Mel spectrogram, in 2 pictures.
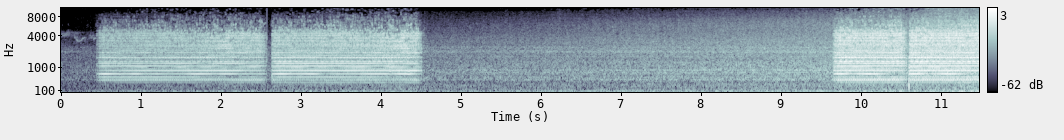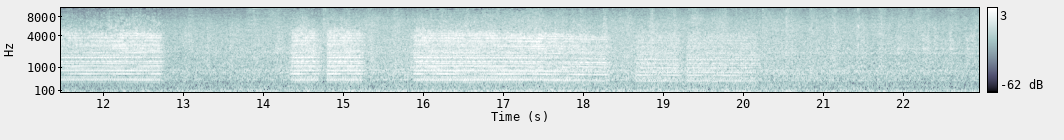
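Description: Locomotive in Train Sim World rolling past, a loud sustained multi-tone horn blaring in several long blasts over the steady low rumble of the train, with no voices.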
